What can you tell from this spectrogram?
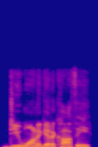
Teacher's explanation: Want to becomes wanna.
